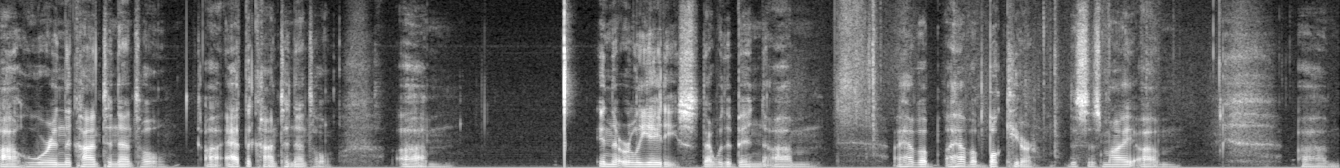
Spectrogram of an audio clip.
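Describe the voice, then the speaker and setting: At a moderate pace, a man talks with an American accent. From New York City (Staten Island). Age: 60s. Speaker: former nightclub DJ. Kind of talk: personal reminiscence monologue. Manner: hesitant, many fillers.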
